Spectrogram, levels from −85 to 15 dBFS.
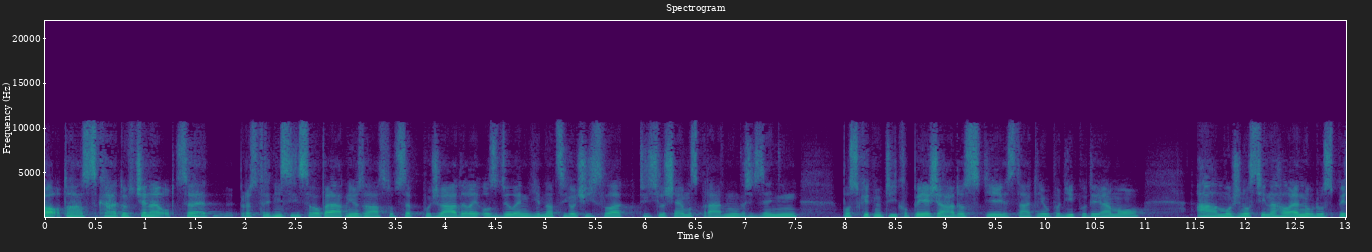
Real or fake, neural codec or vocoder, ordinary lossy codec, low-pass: fake; codec, 16 kHz in and 24 kHz out, 0.6 kbps, FocalCodec, streaming, 2048 codes; MP3, 48 kbps; 10.8 kHz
